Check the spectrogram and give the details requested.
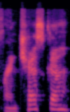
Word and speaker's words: Francesca: So on the celebrity list, we have the lovely is it Francesca? Is that how you pronounce it?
